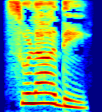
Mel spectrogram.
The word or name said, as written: ಸುಳಾದಿ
